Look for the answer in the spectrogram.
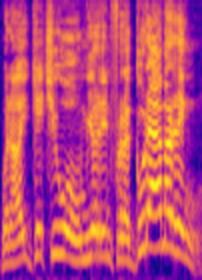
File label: traitor, Welsh; speech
